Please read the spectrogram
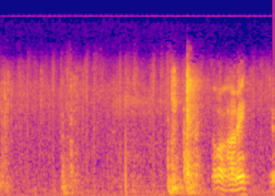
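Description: A door opening and closing, heard as two sharp knocks about two and a half seconds in, followed by a brief spoken word, over the hiss and crackle of an old film soundtrack.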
